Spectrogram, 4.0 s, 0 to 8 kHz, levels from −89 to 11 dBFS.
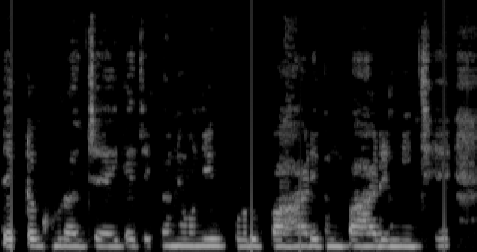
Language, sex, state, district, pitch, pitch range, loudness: Bengali, female, West Bengal, North 24 Parganas, 215 Hz, 205-215 Hz, -33 LUFS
